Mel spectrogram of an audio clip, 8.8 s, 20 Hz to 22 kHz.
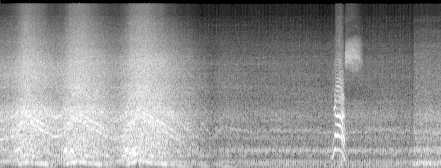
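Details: Porsche 911 Carrera 3.2L on engine test stand, long-sitting engine, after cleaned injectors reinstalled: three clean smooth throttle blips then steady even idle, healthy; fuel pressure about 2.1, oil warming.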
